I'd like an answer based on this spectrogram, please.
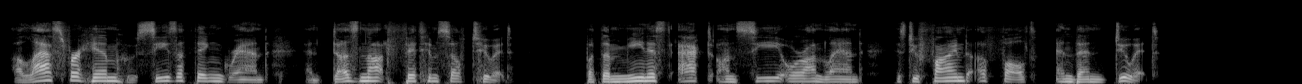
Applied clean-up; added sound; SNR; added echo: none; none; none; none.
